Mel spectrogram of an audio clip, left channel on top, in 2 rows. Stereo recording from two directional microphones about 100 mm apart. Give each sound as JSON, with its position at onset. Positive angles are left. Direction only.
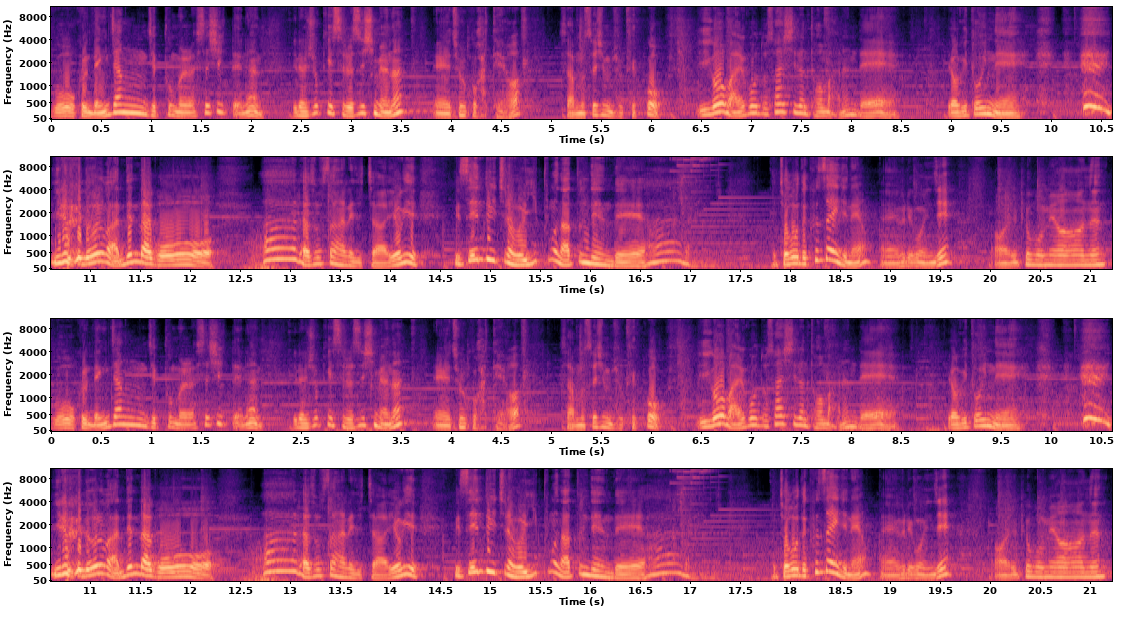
{"t": 0.1, "sound": "speech", "side_deg": 55}
{"t": 2.5, "sound": "speech", "side_deg": 70}
{"t": 3.8, "sound": "speech", "side_deg": 30}
{"t": 6.5, "sound": "speech", "side_deg": 5}
{"t": 9.0, "sound": "speech", "side_deg": 30}
{"t": 12.7, "sound": "speech", "side_deg": 30}
{"t": 17.8, "sound": "speech", "side_deg": 10}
